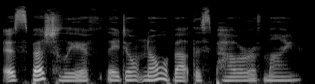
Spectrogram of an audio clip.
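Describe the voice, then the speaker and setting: A woman voicing a possessive, lovesick male vampire in an intimate ASMR roleplay, speaking tenderly and haltingly, with coaxing deliberation. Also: on the low side, steady tone, creaky, darkish tone, no room sound. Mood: devoted, quietly intense. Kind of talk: ASMR character roleplay, intimate scripted acting.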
